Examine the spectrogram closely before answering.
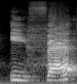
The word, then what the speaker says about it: Ife: I'm super duper excited to chat about the Ife collection. Yes, it is pronounced Ife. Super simple, 3 letters. It's Yoruba for love. Yes! Let's do a little rundown about each piece from the Ife collection.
